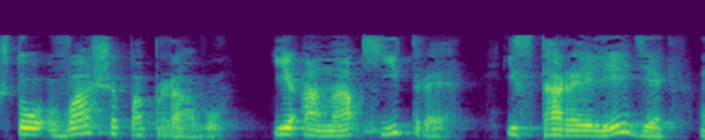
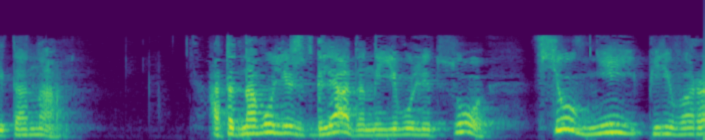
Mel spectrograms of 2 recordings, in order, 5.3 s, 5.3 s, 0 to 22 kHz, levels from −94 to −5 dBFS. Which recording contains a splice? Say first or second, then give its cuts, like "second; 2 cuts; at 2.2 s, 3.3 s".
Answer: first; 1 cut; at 2.7 s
